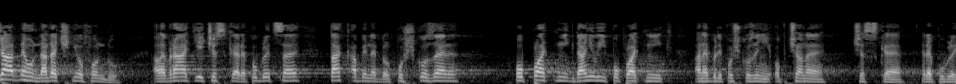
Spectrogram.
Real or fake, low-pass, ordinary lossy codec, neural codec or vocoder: real; 7.2 kHz; MP3, 32 kbps; none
